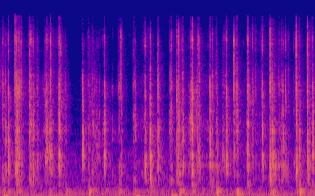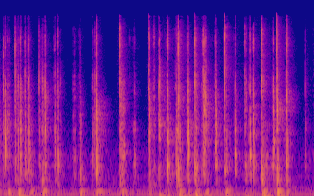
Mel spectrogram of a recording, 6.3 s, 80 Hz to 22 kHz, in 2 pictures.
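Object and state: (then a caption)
Plastic keyboard with round keycaps. Fingertips type quickly on a compact Ajazz 308I keyboard with round, typewriter-style plastic keycaps, resting on a wooden desk. A steady stream of short, bright plastic clacks is heard, each with a soft low thump underneath. The keystrokes overlap into a fast, uneven rhythm with no lingering ring.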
